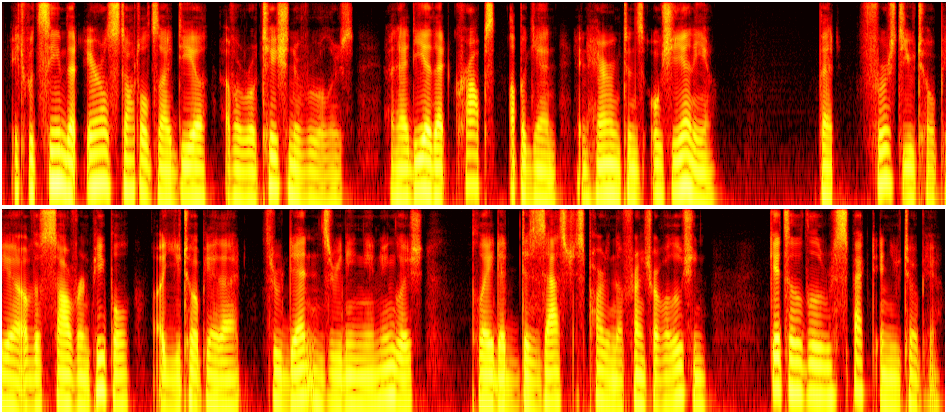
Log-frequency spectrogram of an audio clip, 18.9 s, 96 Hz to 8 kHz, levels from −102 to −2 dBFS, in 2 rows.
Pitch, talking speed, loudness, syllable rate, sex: 110 Hz, 155 wpm, -24 LUFS, 4.8 syllables/s, male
